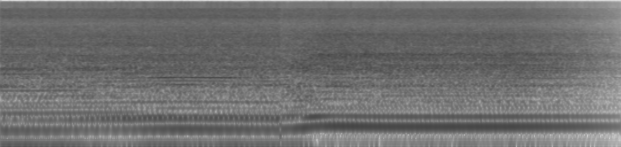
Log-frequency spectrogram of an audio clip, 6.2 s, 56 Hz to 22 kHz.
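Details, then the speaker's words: BMW E36 325 Cabrio M50 six, fine at idle, then raised to about 2000–2500 rpm, before injector cleaning: steady drone with a slightly uneven pulse. Owner suspects fuel injectors, unconfirmed. Rough running at mid rpm. "It doesn't sound bad at all at idle. When you raise the revs a little, to about 2000-2500 rpms, that's when you notice it best."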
